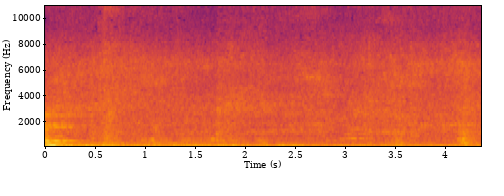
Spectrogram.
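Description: RC racing buggies running together around an indoor dirt track, a steady mixed noise of motors and tyres echoing in a large hall.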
